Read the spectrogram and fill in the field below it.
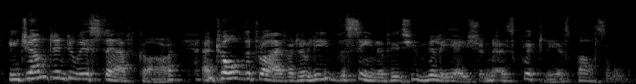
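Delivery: ordinary delivery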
